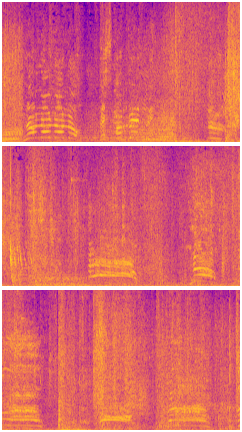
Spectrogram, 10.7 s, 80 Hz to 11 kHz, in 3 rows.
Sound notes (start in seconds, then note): 4.7 yelling; 8.5 screaming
